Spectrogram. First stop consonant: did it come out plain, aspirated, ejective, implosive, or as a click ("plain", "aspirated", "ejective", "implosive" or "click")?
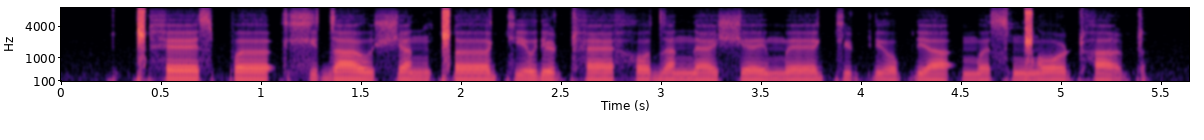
click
